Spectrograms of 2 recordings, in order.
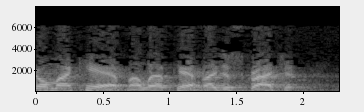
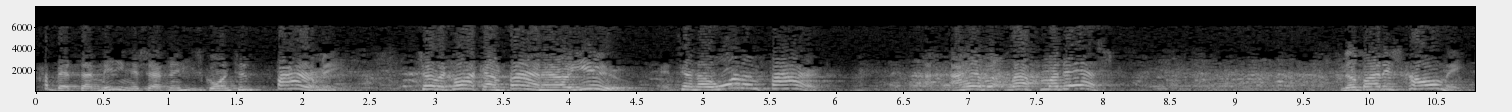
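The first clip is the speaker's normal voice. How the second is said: high, rushed and rising with nervous laughs; mounting mock panic; panicky spiral; 9 semitones higher than usual. Panic building in his thoughts.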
